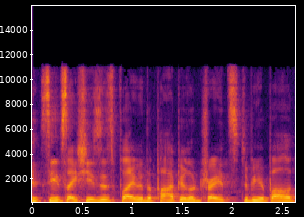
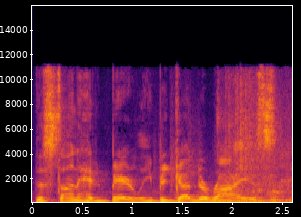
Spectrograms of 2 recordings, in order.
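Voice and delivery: ordinary delivery, nothing marked

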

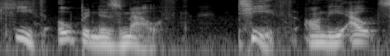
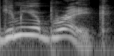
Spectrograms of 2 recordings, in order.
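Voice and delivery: snapping; 10 semitones higher than usual. Acted. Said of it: "I snapped".

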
